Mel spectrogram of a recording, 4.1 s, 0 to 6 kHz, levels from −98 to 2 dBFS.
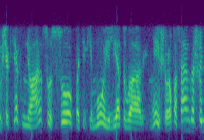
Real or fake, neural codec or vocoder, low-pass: real; none; 5.4 kHz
